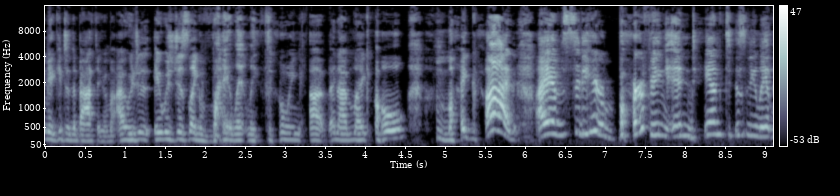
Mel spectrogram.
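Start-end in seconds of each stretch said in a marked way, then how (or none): 4.1-9.1 higher and louder, slow start, horrified disbelief; mock horrified. Retelling being sick in Disneyland, mock horrified. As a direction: let the shock rise as you picture it. Retold shock while sick.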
